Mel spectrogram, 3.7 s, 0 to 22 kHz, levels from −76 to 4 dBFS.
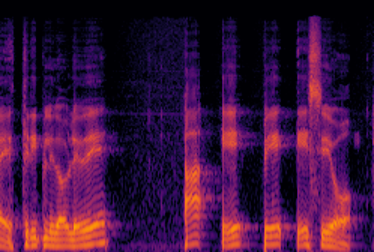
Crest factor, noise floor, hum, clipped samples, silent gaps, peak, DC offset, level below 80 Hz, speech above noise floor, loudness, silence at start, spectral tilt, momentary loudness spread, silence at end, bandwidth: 18 dB; -47 dBFS; none; under 0.1%; none; -2 dBFS; under 0.1%; -42 dBFS; 28 dB; -20 LUFS; 0 s; -4.5 dB/octave; 5 LU; 0.2 s; 17 kHz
